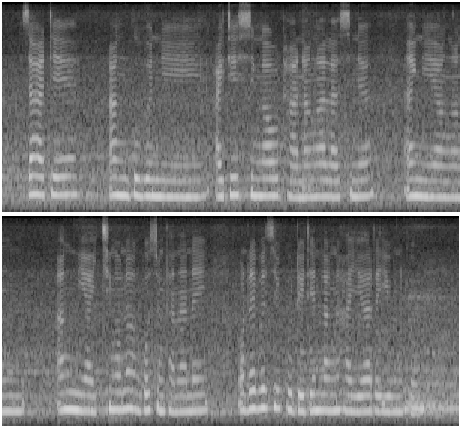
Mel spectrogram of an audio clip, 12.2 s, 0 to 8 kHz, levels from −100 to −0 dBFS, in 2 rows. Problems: low volume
